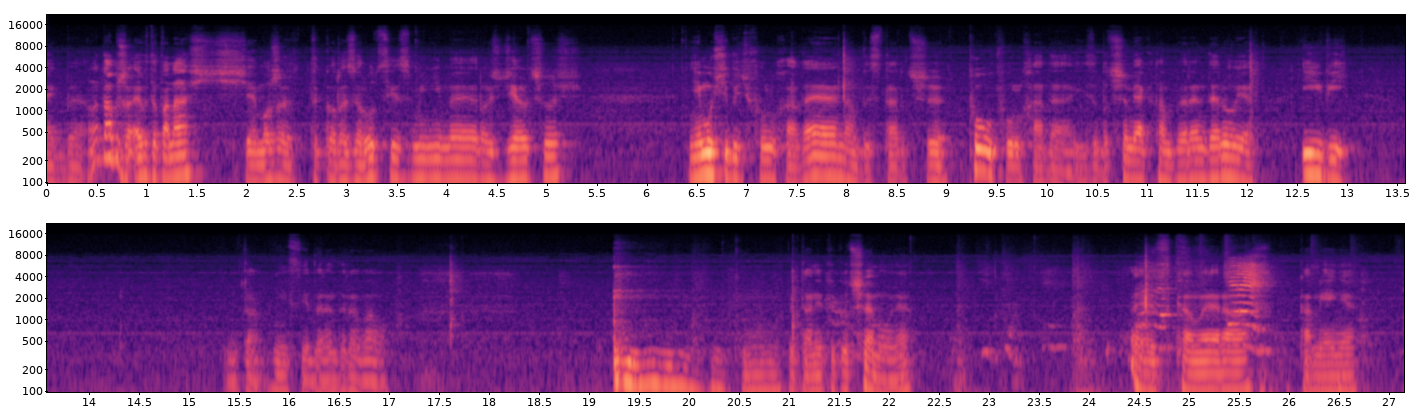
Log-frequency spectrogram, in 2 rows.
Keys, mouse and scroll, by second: 3.7 click, 4.8 click, 6.5-10.0 drag, 13.1 F12, 22.5 middle click, 23.8 middle click, 25.0 KP_0.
